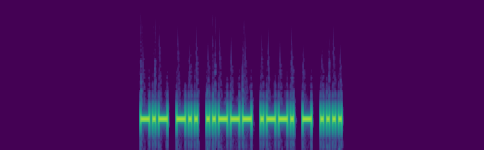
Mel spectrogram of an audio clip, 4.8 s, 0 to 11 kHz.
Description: Morse code, heard as a keyed tone, about 37 wpm, 700 Hz. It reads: KD2PTH
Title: USA Call Signs - 6 Characters - Repeated 3x - 40wpm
